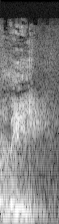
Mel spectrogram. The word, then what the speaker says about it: Lea: His name's pronounced Lee, even though it's L-E-A.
